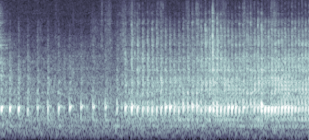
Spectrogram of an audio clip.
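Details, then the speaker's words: Ford Bronco rear axle with Detroit Locker, wheel off the ground, transmission in neutral, unlocked: evenly spaced light ratcheting clicks quickening as the wheel spins while driveshaft and other wheel stay still; normal locking differential ratcheting. "see that tree spinning hear the ratcheting sound the drive shaft's not turning the other wheel's not turning it's just freewheeling right now okay it's unlocked"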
